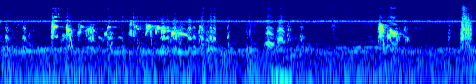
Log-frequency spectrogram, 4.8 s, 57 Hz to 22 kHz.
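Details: Red-whiskered bulbuls from Hòa Bình, Vietnam, sing against each other in a contest, 30 May 2023. There are clusters of bright, rapid warbled notes, then a pause and a few more sharp phrases. A faint low rumble and a high steady whine run behind them.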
